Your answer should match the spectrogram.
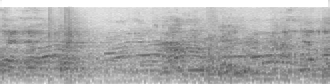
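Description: Spectators' voices talking and shouting over one another, a steady loud chatter of several people at once around a boxing ring.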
